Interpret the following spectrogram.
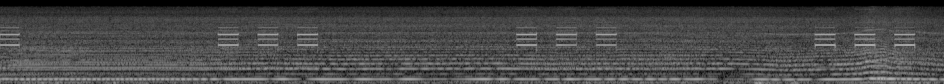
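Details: MJX Bugs 5W brushless GPS drone on 7.4 V 1800 mAh LiPo in flight: bursts of three high beeps repeating every few seconds over steady motor whine, starting when battery reaches 50%; low-battery warning.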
